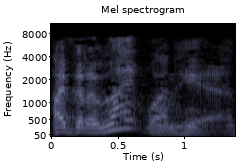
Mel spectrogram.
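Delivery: mock very loud man's voice. Recounting buying a hoe, the speaker quotes the seller, retelling someone speaking very loudly. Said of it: "he said it very loudly".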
